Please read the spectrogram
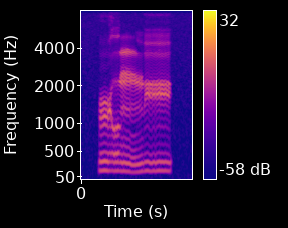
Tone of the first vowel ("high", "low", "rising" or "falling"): falling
